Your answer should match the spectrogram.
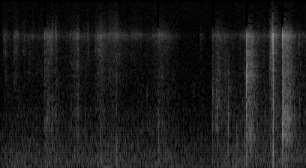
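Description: A paperback picture book's page being turned by hand: soft paper rustling, then several sharp crackles and clicks about three seconds in as the page is handled and flipped over.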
